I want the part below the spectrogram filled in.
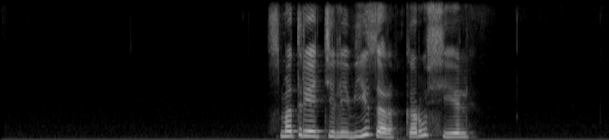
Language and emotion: Russian, positive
